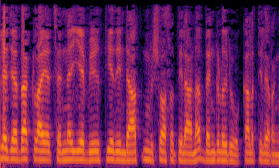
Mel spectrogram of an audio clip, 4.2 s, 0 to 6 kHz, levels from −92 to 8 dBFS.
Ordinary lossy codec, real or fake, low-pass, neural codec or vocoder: none; real; 5.4 kHz; none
